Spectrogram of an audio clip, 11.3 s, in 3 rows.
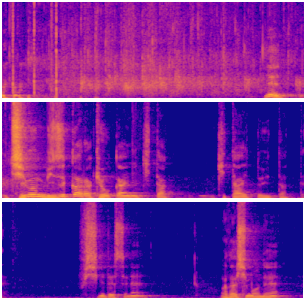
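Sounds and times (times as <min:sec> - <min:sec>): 
audience applause: 0:00.0 - 0:04.0
speech: 0:03.3 - 0:07.5, 0:08.6 - 0:09.5, 0:10.3 - 0:11.2.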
